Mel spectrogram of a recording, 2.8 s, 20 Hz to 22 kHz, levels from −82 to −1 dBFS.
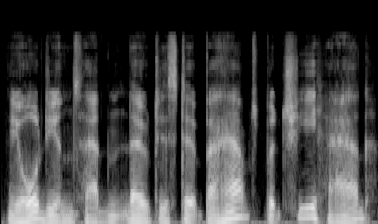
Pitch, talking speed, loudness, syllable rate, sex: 110 Hz, 190 wpm, -17 LUFS, 5.3 syllables/s, male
